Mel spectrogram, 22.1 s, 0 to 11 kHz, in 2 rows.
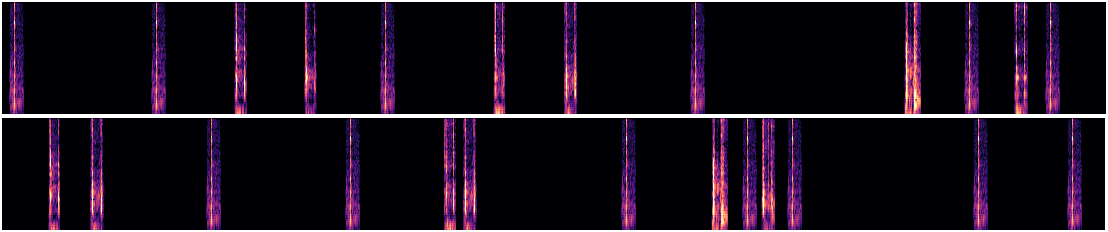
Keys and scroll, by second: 2.9 Escape, 4.8 2, 5.5 Return, 8.9 space, 11.4 4, 11.8 Return, 15.3 2, 15.6 Return.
